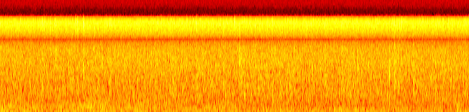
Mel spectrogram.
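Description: Steady heavy rain during a thunderstorm, with a low rumble of thunder in the first couple of seconds.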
